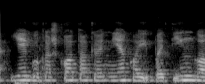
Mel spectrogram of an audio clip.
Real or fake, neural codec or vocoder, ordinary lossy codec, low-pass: real; none; MP3, 48 kbps; 9.9 kHz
